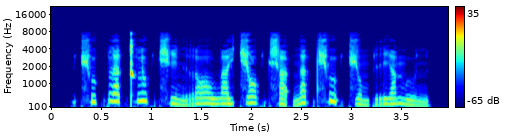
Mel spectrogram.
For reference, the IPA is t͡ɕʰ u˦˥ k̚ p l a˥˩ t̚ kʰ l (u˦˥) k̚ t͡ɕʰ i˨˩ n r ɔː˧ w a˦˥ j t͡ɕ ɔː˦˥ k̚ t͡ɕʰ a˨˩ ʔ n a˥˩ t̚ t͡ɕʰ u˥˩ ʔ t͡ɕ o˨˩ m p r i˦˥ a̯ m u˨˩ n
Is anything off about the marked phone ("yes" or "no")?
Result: yes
